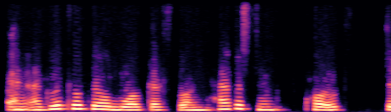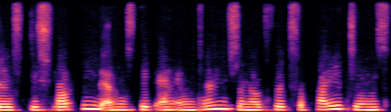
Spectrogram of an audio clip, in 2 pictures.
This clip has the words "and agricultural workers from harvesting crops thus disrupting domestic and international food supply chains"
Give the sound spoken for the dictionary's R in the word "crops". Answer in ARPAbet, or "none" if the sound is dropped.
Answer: none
